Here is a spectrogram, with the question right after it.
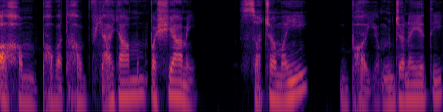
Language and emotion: Sanskrit, fearful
